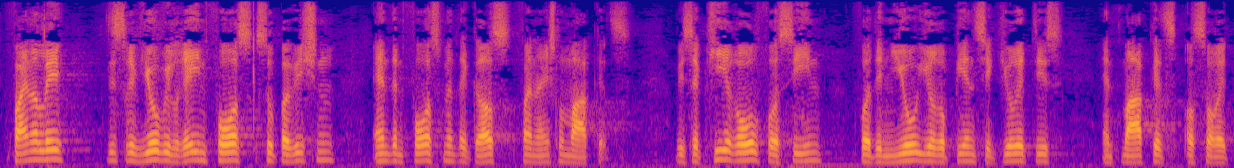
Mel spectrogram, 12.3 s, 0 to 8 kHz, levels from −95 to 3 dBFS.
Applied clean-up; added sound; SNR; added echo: none; none; none; none.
